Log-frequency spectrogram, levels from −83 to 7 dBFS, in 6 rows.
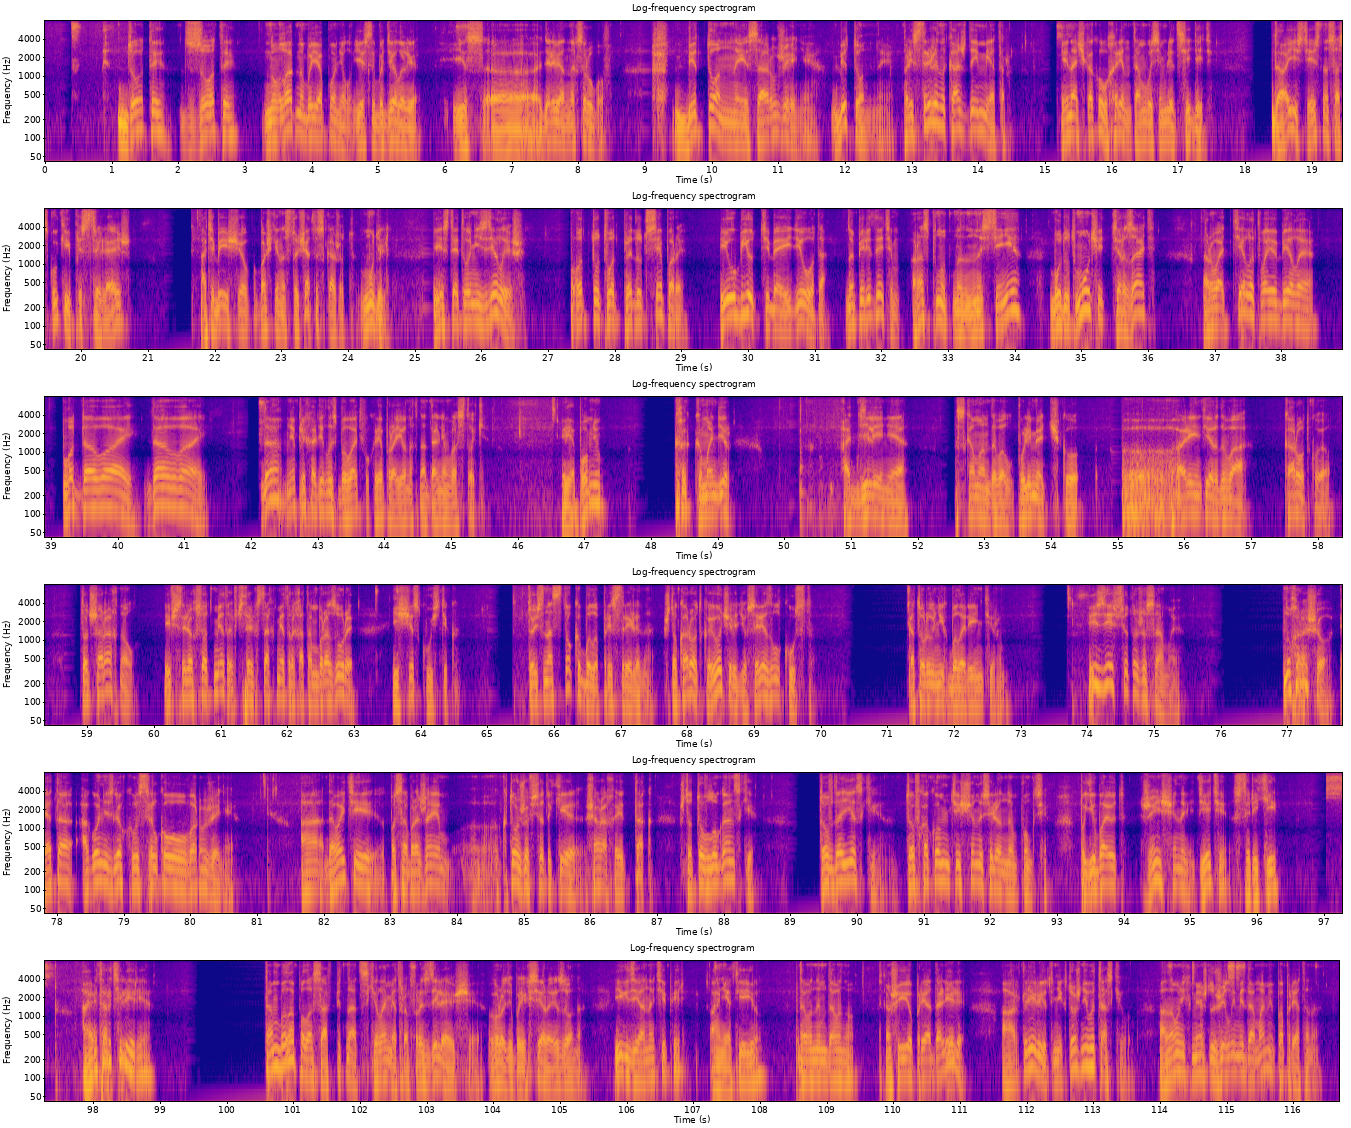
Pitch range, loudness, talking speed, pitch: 90-125 Hz, -14 LUFS, 100 wpm, 105 Hz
